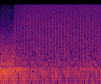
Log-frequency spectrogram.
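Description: Low steady hiss with a faint hum: the room tone of a lecture recording, with no distinct sound event.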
